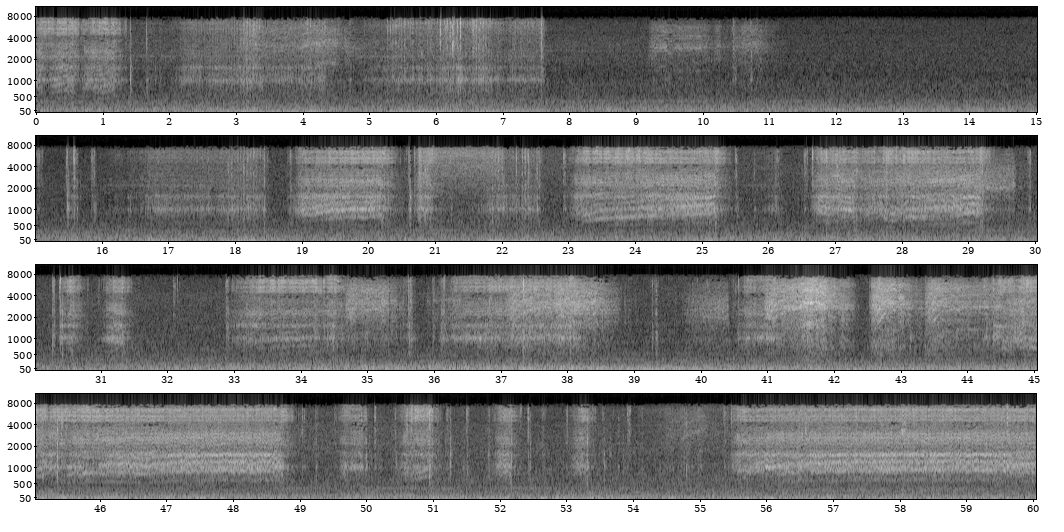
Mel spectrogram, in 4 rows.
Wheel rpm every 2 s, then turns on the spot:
30, 10, 10, 20, 0, 0, 0, 0, 10, 30, 20, 30, 50, 40, 50, 10, 20, 20, 40, 10, 10, 0, 40, 70, 30, 20, 10, 10, 60, 70.
2-8 16-18 34-36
